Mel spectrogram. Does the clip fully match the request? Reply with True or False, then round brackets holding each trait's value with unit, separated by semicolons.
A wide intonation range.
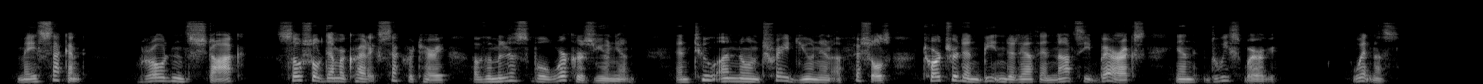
True (6.7 semitones)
